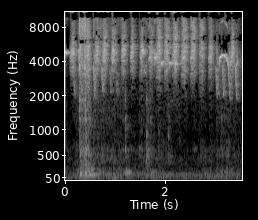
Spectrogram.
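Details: A canary from a yellow canary and red mosaic pair chirps in a quick, high series of short notes, about four a second, ending in a brief rising whistle, over a low indoor hum and a knock.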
